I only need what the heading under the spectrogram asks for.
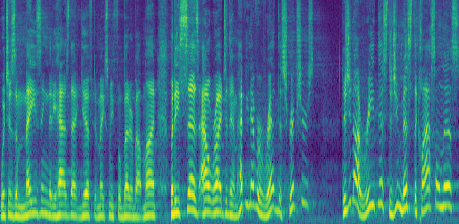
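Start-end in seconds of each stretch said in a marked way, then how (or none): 4.7-9.2 put-on ridiculous, high, mocking, sarcastic taunting voice. Speaker acts out a rebuke from scripture, retelling mocking sarcasm. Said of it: "this is just a ridiculous mocking sarcasm from Jesus".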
